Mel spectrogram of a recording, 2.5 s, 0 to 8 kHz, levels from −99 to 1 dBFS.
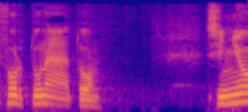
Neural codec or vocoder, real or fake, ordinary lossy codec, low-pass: none; real; Opus, 64 kbps; 7.2 kHz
